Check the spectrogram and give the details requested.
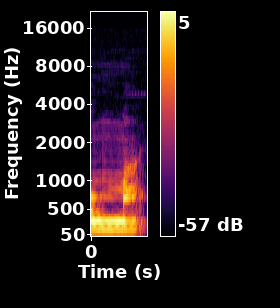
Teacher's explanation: ओम को थोड़ा लंबा बोलना होता है क्योंकि ओम जो है वो प्लुत होता है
